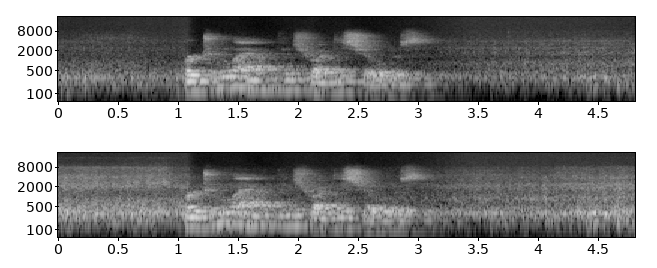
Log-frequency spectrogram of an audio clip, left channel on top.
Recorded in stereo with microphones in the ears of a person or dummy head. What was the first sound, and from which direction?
A man speaking, 15° right (ahead or behind).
